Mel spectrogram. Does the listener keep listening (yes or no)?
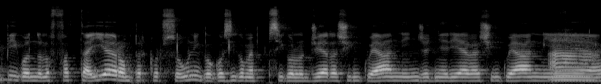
yes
